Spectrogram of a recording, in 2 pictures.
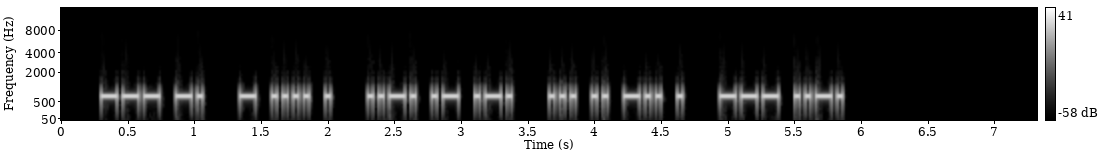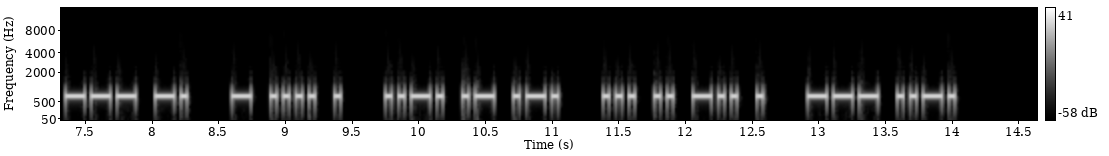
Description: Morse code, heard as a keyed tone, about 33 wpm, 700 Hz. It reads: ON THE FAR SIDE OF ON THE FAR SIDE OF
